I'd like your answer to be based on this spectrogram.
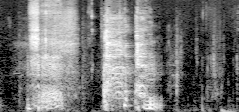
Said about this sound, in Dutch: Is het zo? Nou ja, zo'n droog, eh, droog kuchje. Een droge eh, kuch?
